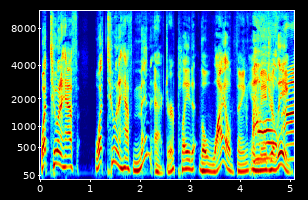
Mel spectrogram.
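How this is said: It is read in an American accent. "I'm gonna go with the American"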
